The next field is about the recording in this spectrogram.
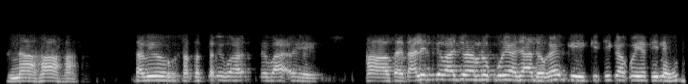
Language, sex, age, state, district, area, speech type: Hindi, male, 18-30, Bihar, Vaishali, rural, conversation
